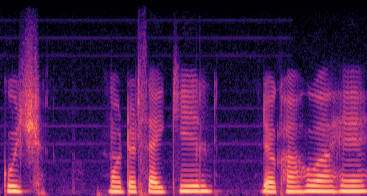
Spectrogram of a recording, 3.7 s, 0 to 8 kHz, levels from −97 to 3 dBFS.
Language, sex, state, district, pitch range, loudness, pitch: Hindi, female, Haryana, Jhajjar, 200-215 Hz, -14 LUFS, 210 Hz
